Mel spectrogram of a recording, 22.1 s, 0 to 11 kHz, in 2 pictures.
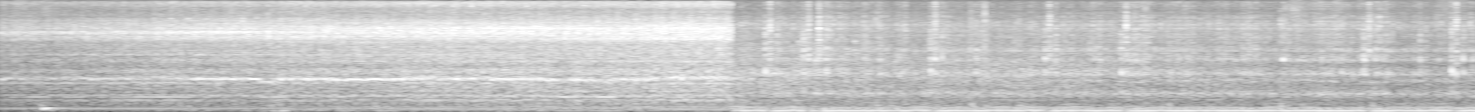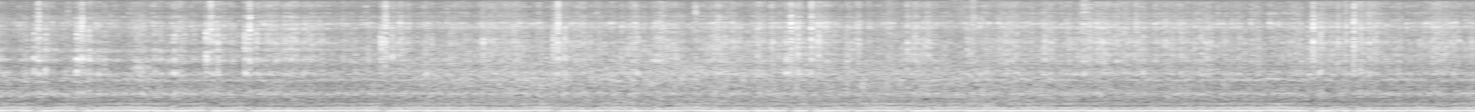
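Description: A Dacia 1310 TX estate car's engine runs, then after a few seconds shifts into a louder, deeper exhaust rumble that drones on steadily with no one speaking.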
